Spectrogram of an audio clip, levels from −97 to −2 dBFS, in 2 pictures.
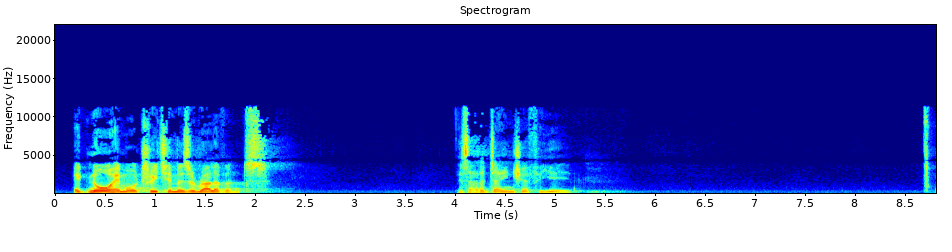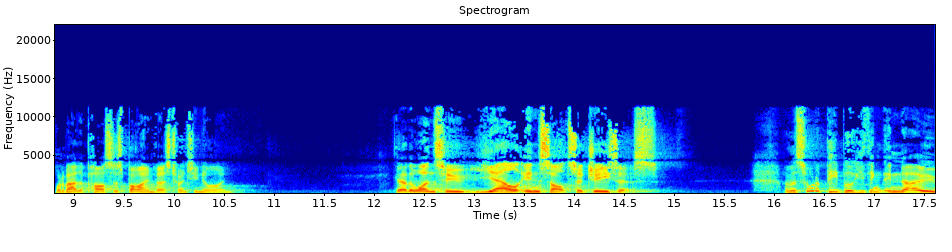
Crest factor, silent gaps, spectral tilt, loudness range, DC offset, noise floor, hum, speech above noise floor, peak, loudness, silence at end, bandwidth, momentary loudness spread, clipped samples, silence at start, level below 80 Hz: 20 dB; none; -4 dB/octave; 12 LU; under 0.1%; -75 dBFS; none; 50 dB; -8 dBFS; -26 LUFS; 0 s; 11.5 kHz; 15 LU; under 0.1%; 0.2 s; -70 dBFS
